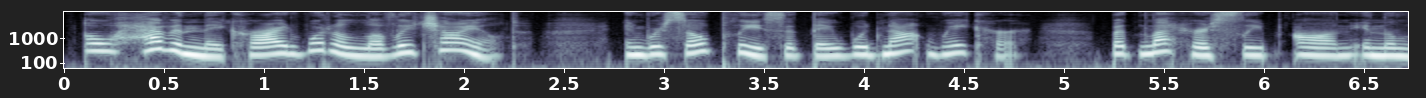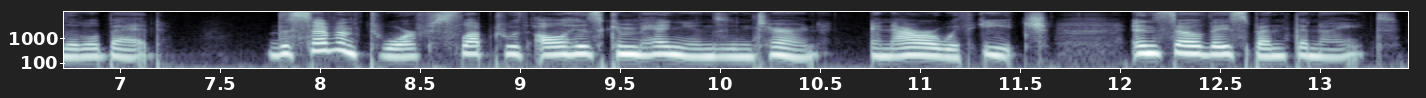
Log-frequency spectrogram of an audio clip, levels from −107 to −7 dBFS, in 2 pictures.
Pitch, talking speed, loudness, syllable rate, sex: 230 Hz, 210 wpm, -19 LUFS, 5.0 syllables/s, female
